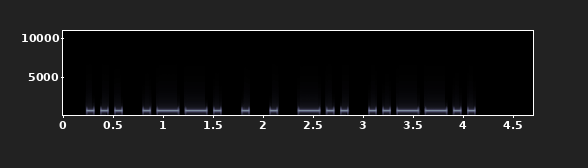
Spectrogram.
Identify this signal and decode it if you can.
Morse code, heard as a keyed tone, about 17 wpm, 700 Hz. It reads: SPEED?
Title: Sentences from Top 1000 Words - Review Part 5 - 17wpm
